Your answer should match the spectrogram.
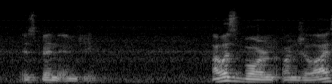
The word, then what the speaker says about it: Emge: My last name is actually pronounced emge, but my grandfather changed it to sound like emge after he moved to the United States.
